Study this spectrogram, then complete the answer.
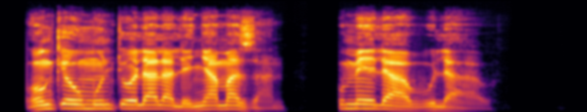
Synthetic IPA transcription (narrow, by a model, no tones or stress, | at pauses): wɔŋkʼɛumuntʼuɔlalalɛɲamaza̰na | ɣumɛlɛaβula̰ːwɛ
